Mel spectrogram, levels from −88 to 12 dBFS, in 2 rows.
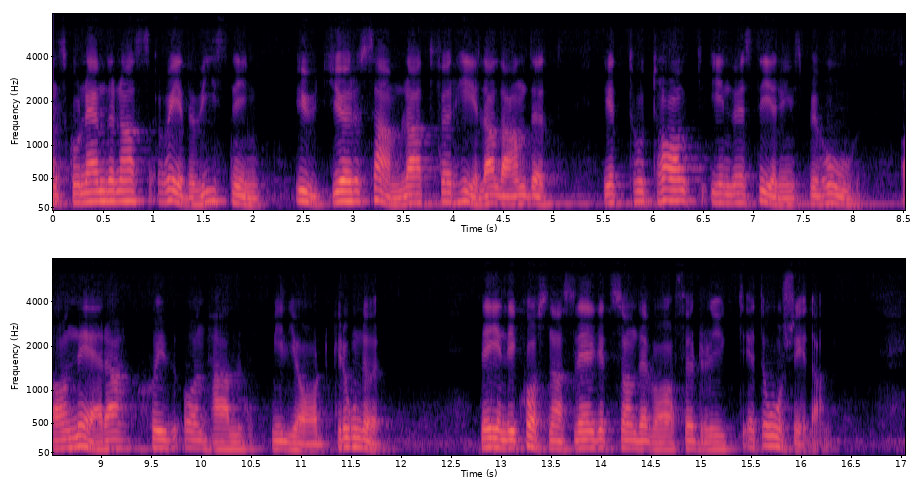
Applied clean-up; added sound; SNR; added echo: neural separator model SepFormer DNS4.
